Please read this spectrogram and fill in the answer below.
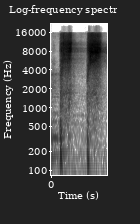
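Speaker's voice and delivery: whispered psst psst; mock whispered psst. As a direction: hiss psst like calling someone. Imitating an even shorter call.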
